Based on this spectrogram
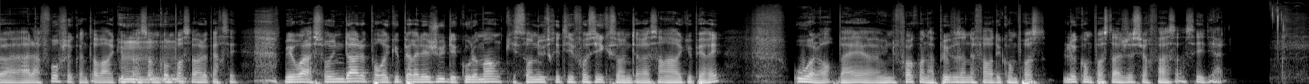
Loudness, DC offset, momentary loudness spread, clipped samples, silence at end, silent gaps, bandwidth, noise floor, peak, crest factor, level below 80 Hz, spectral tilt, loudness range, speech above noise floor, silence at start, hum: -15 LUFS; under 0.1%; 9 LU; under 0.1%; 0.2 s; none; 16.5 kHz; -34 dBFS; 0 dBFS; 14 dB; -26 dBFS; -6 dB/octave; 2 LU; 19 dB; 0 s; none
